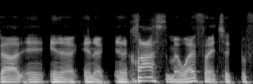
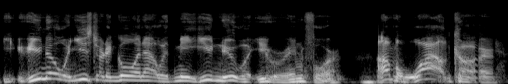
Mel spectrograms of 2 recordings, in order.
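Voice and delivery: higher, defensive dude, slowing down at the end; mock the guy brushing off his girlfriend; smug boyfriend voice; 5 semitones higher than usual. Speaker mocking his past self as a wild card, a defensive dude voice. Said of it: "in that voice".

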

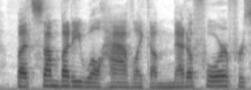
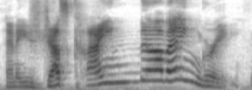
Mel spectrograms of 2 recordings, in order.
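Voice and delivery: Woodrow Wilson voice; 4 semitones higher, 5 dB louder than usual. Retold or imitated. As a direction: let it rise and stretch, mock-genteel. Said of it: "my Woodrow Wilson voice".

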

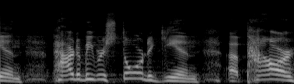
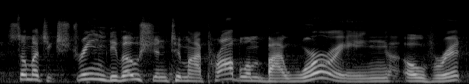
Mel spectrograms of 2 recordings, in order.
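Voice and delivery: ordinary delivery

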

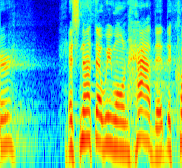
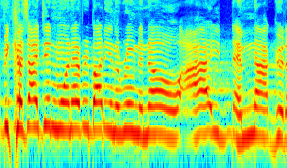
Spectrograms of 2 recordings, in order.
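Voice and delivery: high, loud, unbroken rush of explanation; hammed-up loud confession; impassioned retelling; 9 semitones higher, 8 dB louder than usual. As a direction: belt out the excuse for comic effect. Preacher heatedly retells woman's excuse.

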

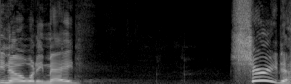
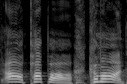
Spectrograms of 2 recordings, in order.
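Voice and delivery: casual, high, breezy whine; flippant mock prayer; 9 semitones higher, 4 dB louder than usual. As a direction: toss it off like a buddy. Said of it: "They weren't like".

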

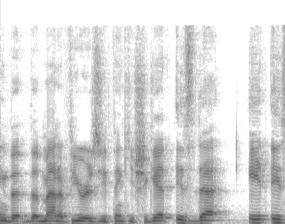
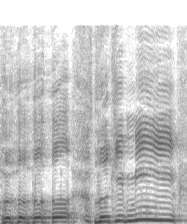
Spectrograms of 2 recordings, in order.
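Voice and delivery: slow, mocking high voice; 6 semitones higher, much slower than usual. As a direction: parody the game's humor.

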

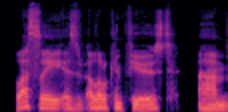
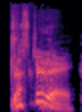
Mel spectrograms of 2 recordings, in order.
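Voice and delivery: mock Chris reply; 6 semitones higher than usual. Chris answering Donna's question.

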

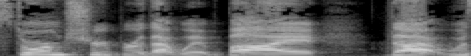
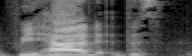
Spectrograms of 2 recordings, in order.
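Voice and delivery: usual speaking voice

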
